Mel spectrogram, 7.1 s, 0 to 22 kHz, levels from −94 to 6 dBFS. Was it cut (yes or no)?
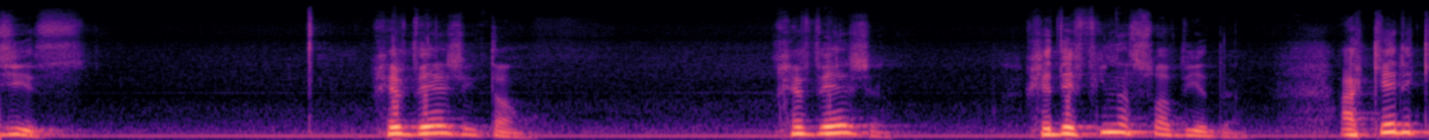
yes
